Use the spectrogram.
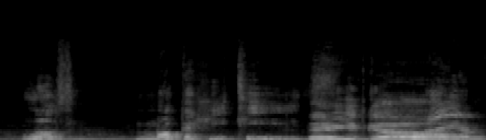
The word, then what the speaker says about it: Los Molcajetes: say it say it I can now say Lo mahiti there you go I am very proud of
